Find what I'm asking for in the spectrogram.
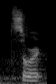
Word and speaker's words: Tzort: The Great Pyramid of Tzort. – I think the T is silent. Just did Tzort. – Sort.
